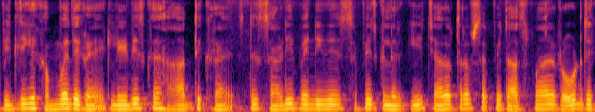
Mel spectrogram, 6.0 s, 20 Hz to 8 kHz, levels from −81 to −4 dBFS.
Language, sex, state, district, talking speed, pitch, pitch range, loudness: Hindi, male, Uttarakhand, Tehri Garhwal, 280 wpm, 120 Hz, 115-125 Hz, -16 LUFS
